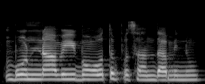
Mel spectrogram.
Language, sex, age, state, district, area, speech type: Punjabi, female, 30-45, Punjab, Hoshiarpur, rural, spontaneous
